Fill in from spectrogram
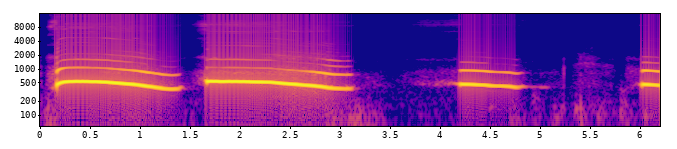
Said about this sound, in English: Sad owl. Sad owl.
